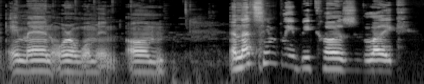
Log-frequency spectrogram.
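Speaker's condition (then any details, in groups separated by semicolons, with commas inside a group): Cerebral palsy, mixed, mild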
